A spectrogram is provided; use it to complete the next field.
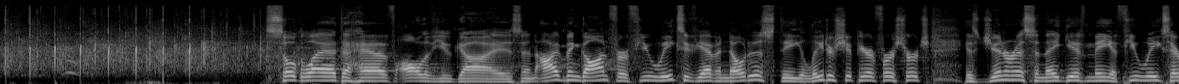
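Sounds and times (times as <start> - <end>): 
church congregation clapping to welcome online worshippers: 0.0 - 3.8
speech: 2.8 - 11.7.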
